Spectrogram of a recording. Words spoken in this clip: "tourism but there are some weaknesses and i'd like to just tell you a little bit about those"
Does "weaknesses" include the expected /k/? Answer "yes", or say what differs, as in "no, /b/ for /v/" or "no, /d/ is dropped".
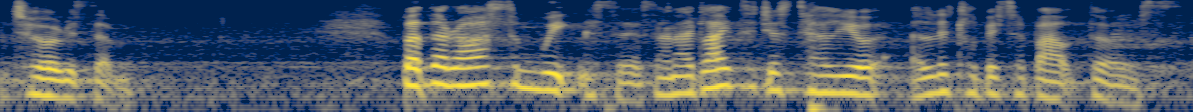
yes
